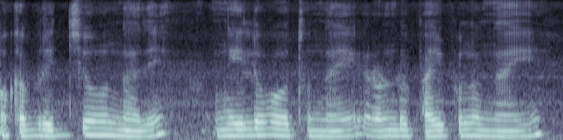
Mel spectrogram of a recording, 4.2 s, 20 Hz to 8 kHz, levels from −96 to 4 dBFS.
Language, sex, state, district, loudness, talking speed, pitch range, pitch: Telugu, male, Telangana, Mahabubabad, -18 LUFS, 115 wpm, 120-135 Hz, 125 Hz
